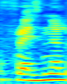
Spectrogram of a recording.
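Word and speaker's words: Fresnel: इसे कुछ लोग फ्रेनल कहते हैं, फ्रेनल, इसको आप फ्रेनल भी कह सकते हो, एस साइलेंट, और कुछ लोग उसको फ्रेजनल भी कहते हैं। ठीक है, कोई गल नहीं, कोई दिक्कत नहीं, जैसा आप चाहो वैसे प्रोनाउंस कर सकते हो।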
